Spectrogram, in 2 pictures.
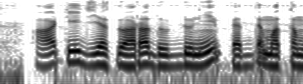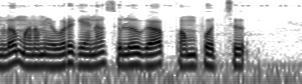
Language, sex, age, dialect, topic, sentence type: Telugu, male, 18-24, Southern, banking, statement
